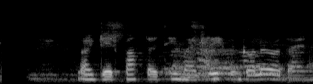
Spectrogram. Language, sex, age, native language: Icelandic, female, 11, Icelandic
